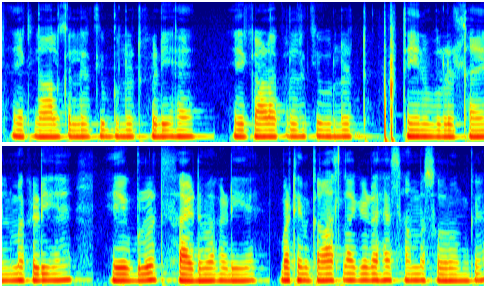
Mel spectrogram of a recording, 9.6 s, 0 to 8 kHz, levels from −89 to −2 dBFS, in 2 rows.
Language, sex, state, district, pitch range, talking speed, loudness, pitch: Hindi, male, Rajasthan, Nagaur, 130-140 Hz, 205 wpm, -20 LUFS, 135 Hz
